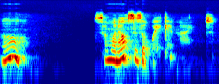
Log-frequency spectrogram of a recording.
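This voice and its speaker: High-voiced woman reading slowly to children. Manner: expressive, wondering, talking to young children. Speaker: read-aloud storyteller. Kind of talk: children's picture book read-aloud with chatty asides. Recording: dull lo-fi recording.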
